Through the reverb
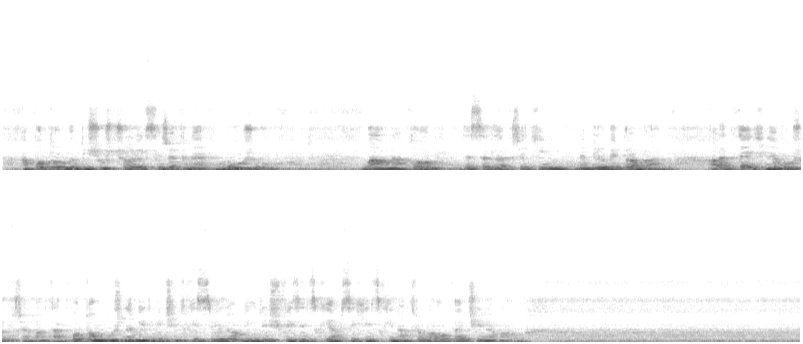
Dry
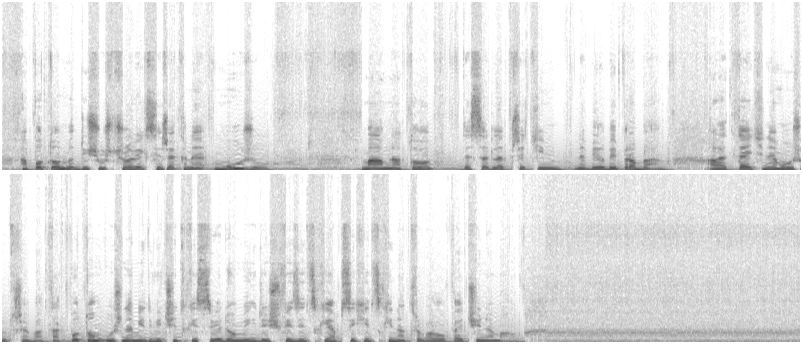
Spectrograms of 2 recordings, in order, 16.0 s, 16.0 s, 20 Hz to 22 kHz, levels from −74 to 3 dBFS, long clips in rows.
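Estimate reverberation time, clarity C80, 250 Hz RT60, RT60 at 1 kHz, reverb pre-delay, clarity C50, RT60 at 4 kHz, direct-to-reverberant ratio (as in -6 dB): 0.50 s, 10.0 dB, 0.50 s, 0.50 s, 3 ms, 7.0 dB, 0.90 s, -7.0 dB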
